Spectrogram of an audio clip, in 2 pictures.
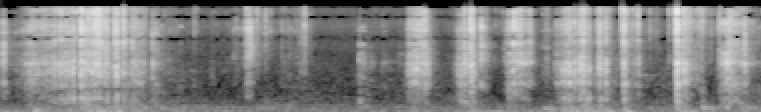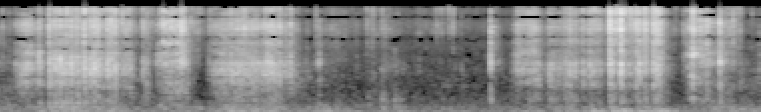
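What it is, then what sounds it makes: Dry bar soap being scraped. A green-handled utility knife carves thin slices from a solid beige bar of dry soap. Each cut makes a short, bright, dry scraping rasp with almost no low end, coming in repeated bursts separated by brief pauses.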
